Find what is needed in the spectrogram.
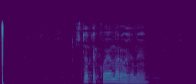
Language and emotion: Russian, neutral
